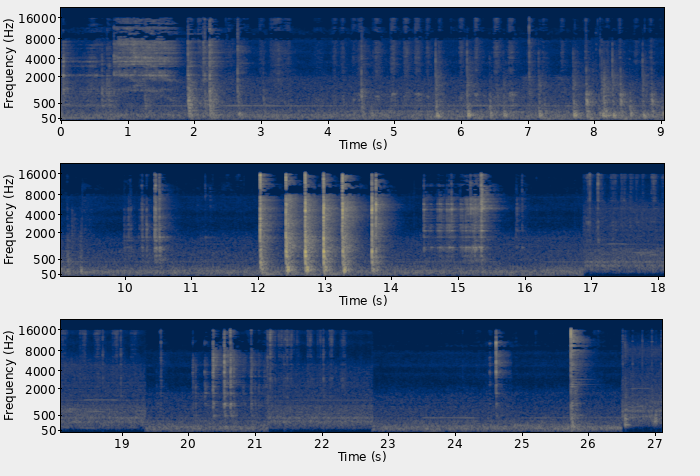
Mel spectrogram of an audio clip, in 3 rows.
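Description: Metal rifle parts being fitted: scraping and light clicks as a Geissele MK4 handguard is slid over an AR-15 barrel and worked into place, then a quick run of about six sharp taps from a brass-and-nylon-faced hammer about twelve seconds in, with a few scattered taps and clicks later.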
